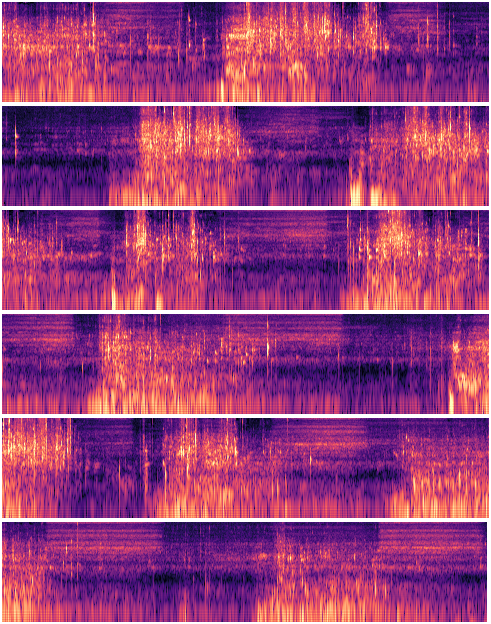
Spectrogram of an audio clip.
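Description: Open-circuit scuba diver breathing through a regulator underwater: a gurgling rush of exhaust bubbles on each breath out, every two to four seconds, with quieter hissing breaths in between.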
